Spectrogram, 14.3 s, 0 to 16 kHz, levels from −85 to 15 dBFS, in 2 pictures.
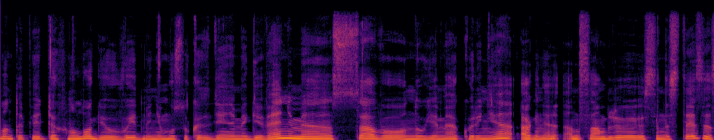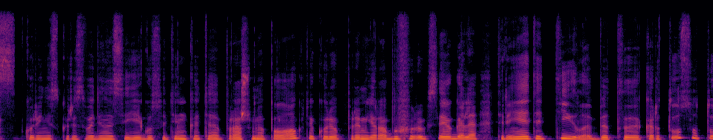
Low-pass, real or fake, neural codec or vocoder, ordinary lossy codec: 14.4 kHz; real; none; AAC, 96 kbps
